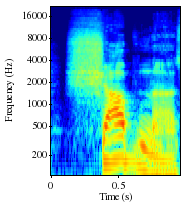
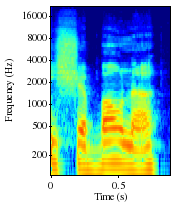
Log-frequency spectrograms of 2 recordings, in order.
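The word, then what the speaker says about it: Shabbona: Flatlander, the park is actually pronounced Shabna State Park. If you say Shabona, they'll think you're from Chicago.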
